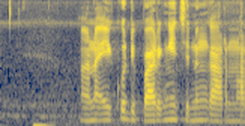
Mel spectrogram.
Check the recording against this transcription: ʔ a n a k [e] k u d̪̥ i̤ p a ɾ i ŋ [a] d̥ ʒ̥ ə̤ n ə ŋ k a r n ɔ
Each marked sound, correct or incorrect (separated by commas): incorrect, incorrect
